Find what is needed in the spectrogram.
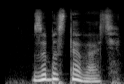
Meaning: to go on strike
- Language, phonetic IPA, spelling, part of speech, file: Russian, [zəbəstɐˈvatʲ], забастовать, verb, Ru-забастовать.ogg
